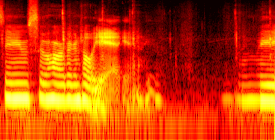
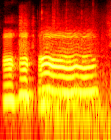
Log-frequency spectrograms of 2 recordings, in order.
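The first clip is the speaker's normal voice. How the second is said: gleeful chuckle; 6 semitones higher, 4 dB louder, slower than usual. Pretend. Gleeful spotting of survivor.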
